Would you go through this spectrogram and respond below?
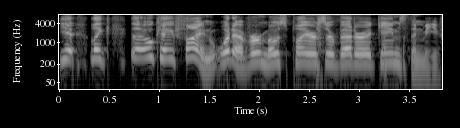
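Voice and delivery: offhand, dismissive, high and loud whatever-style tone. Retelling the other speaker's reaction to an argument: imitating the other speaker dismissively. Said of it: "you're over here like".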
